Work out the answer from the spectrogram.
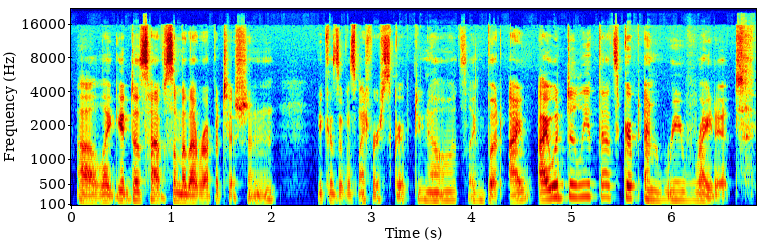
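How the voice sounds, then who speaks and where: A woman's voice: on the low side, lively intonation, brisk, creaky, dry recording, clean studio sound. A woman hosting a casual podcast chat, giggly and a bit hesitant, rambling off into asides. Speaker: podcast host and script writer.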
